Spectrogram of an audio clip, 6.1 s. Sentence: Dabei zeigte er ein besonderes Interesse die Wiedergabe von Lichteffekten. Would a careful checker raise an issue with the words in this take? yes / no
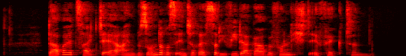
no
